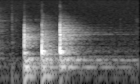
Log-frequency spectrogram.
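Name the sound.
knocking on a door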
